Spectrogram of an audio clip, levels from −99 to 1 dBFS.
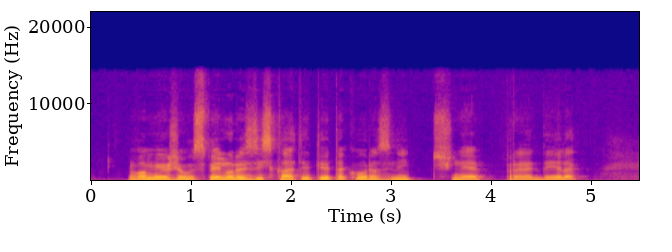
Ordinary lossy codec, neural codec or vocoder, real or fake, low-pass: none; codec, 32 kHz, 1.9 kbps, SNAC; fake; 14.4 kHz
